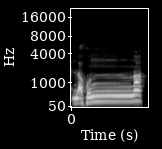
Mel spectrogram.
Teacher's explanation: نون پر تشدید آ گئی ہے اس لیے یہاں پر نون پر تھوڑی دیر لا کے پڑھیں گے یعنی غنہ کر کے پڑھیں گے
